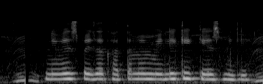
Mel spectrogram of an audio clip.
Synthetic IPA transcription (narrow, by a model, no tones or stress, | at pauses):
nɪʋeːspəɪsakʰaːt̪ẽmẽmɪlikikeːsmɪliː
